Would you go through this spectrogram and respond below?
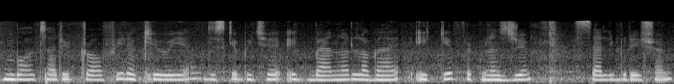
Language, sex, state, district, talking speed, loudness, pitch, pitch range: Hindi, female, Bihar, East Champaran, 150 wpm, -14 LUFS, 225 Hz, 215-240 Hz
